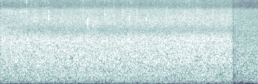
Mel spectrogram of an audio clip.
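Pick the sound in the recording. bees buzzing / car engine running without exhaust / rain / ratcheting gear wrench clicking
rain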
